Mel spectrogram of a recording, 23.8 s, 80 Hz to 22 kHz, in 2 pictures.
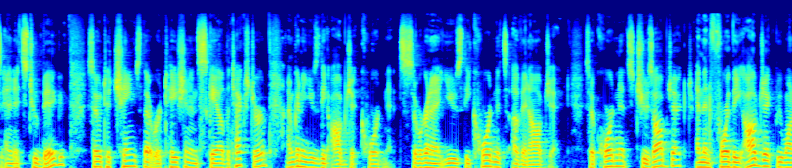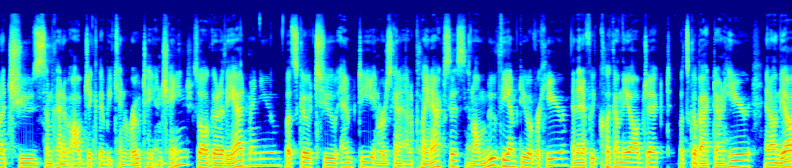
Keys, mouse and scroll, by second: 0.5-1.9 scroll down 1, 0.8-1.9 shift+middle drag, 3.9-5.5 middle drag, 3.9-5.1 scroll down 1, 5.1-5.7 scroll down 1, 6.3 shift+click, 9.2 click, 9.5-10.4 scroll down 1, 14.8 shift+a, 17.7-20.0 drag, 18.5 g, 20.4-22.0 scroll up 1, 20.7-22.1 middle drag, 22.0-23.7 scroll down 1.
